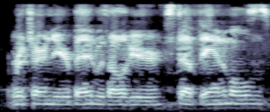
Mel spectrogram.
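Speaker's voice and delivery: plain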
